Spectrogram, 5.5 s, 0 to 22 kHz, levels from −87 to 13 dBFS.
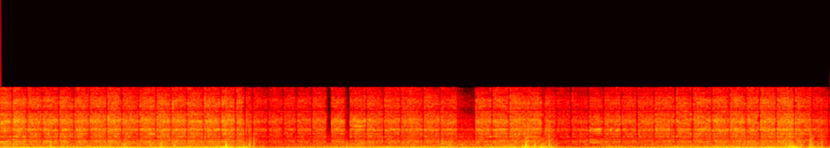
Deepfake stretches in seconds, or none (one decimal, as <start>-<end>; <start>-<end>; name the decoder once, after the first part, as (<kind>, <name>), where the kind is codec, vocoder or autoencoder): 0.0-1.9 (autoencoder, DAC-VAE); 2.7-3.7; 4.4-5.0

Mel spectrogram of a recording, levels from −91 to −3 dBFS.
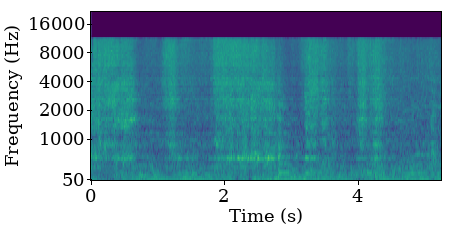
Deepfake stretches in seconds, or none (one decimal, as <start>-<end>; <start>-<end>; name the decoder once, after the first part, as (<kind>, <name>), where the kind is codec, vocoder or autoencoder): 0.0-3.2 (codec, SNAC); 3.6-4.6

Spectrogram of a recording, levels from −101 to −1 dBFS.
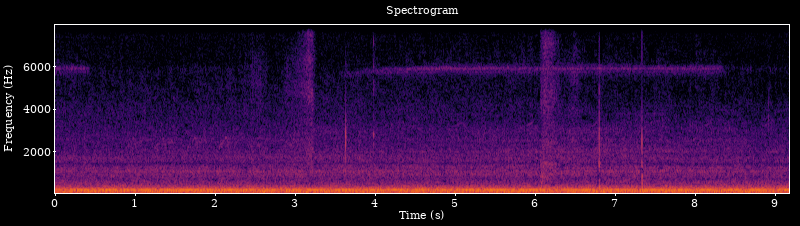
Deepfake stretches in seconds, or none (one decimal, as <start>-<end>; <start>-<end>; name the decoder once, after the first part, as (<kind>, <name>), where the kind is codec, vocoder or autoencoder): none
